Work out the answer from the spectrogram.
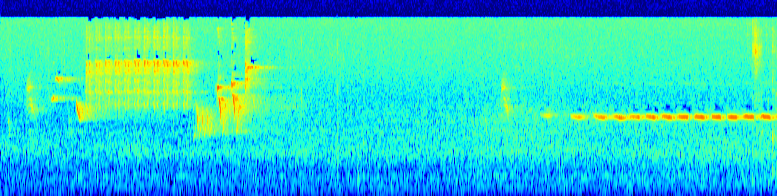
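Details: Nocturnal bird song with a buzzy high trill and a brief rising note, a quiet gap, then a long pure whistle followed by a run of rapid repeated notes.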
